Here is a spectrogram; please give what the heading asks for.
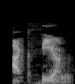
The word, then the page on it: acción: espagnol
